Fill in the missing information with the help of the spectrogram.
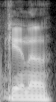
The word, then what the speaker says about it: Kena: So just wanted to give you my final thoughts on Kena, as you know, that's actually how you pronounce the game. I know a lot of people, you know, it's like, is it Kena or Kena or how do you pronounce it? But in the actual gameplay itself, you hear, you know, other characters, you know, acknowledge her as Kena.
